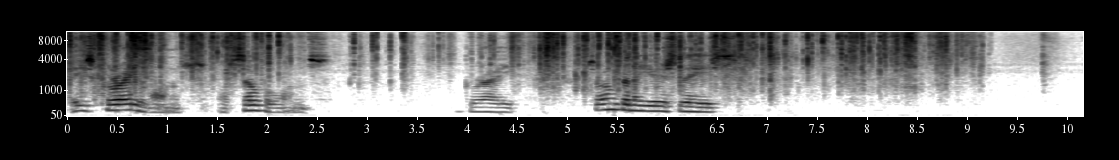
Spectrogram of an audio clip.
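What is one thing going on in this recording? A plastic sheet rustles and crinkles close by.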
